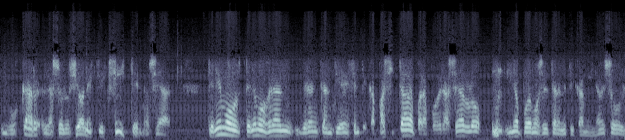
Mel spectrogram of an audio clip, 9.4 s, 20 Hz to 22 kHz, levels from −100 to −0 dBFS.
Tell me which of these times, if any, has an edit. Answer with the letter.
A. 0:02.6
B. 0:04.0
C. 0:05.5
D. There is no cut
D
